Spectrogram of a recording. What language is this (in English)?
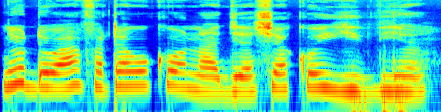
Kikuyu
